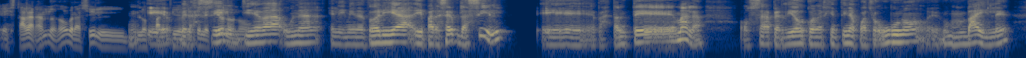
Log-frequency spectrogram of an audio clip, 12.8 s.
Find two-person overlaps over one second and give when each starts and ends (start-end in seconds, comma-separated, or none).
1.6-3.2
